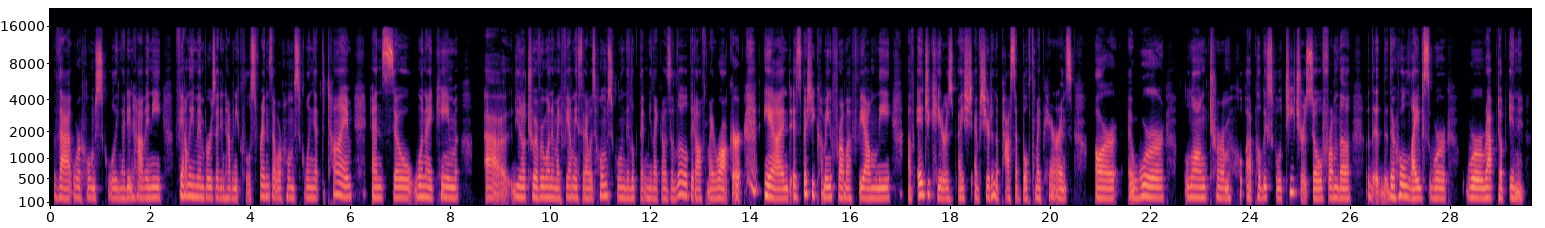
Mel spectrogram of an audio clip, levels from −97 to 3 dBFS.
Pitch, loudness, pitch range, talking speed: 165 Hz, -28 LUFS, 155-170 Hz, 185 wpm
